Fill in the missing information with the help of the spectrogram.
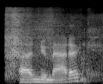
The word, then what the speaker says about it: pneumatic: What's a word that where the P is silent before an N? – Pneumatic. – Triangle. – Nice work. Go ahead. It's definitely silent, like pneumatic.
